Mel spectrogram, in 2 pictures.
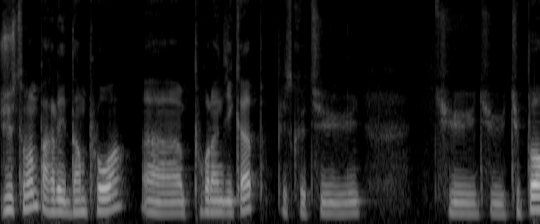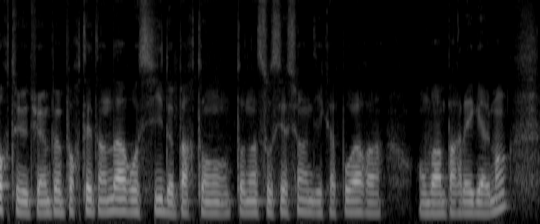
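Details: Adult interviewer; typical speech.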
